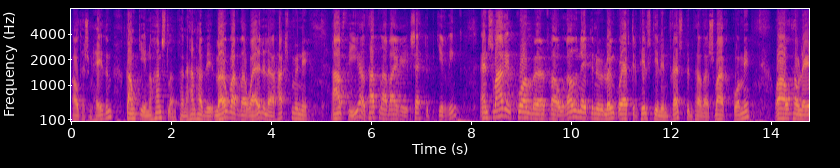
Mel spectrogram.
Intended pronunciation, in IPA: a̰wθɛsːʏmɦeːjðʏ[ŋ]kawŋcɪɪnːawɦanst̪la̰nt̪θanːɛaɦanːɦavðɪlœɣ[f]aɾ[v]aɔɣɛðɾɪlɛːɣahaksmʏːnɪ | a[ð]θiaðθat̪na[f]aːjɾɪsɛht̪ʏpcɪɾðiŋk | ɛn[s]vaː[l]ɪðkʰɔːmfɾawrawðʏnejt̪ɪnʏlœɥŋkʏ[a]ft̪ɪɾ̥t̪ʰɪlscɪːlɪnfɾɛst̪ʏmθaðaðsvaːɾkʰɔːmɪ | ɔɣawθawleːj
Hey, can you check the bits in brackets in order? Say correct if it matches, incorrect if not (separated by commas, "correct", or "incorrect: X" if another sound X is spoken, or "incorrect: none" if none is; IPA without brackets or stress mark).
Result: incorrect: m, incorrect: v, incorrect: ð, incorrect: v, incorrect: v, correct, incorrect: ɾ, incorrect: ɛ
